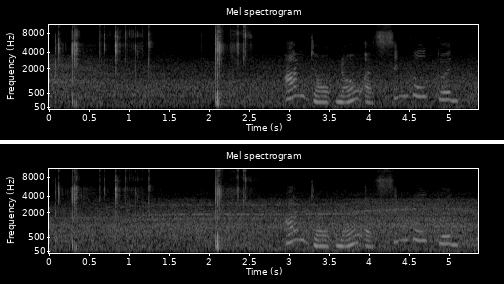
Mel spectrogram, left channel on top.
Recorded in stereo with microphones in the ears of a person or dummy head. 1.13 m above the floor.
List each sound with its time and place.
0.1 s chewing: 10° left (ahead or behind), 0.6 m
3.0 s a woman speaking: 15° left (ahead or behind), 0.6 m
